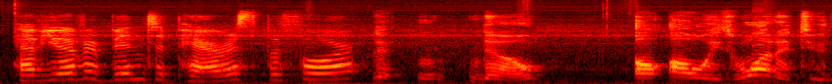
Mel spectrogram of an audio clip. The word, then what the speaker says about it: Paris: wow so this is Paris I can't believe that I've never visited the capital of France before yeah well the locals pronounce it Pari Carmen's conducted a lot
